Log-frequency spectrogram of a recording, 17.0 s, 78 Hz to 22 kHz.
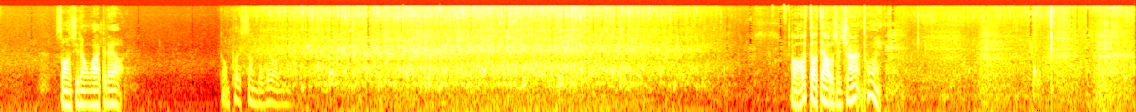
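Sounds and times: creek water running over rocks: 3.4s - 11.2s, 11.8s - 17.0s.

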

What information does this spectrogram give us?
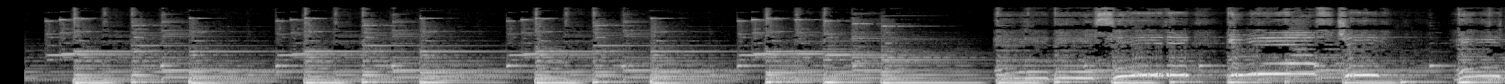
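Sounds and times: bright chiming notes: 0.3s - 10.3s.

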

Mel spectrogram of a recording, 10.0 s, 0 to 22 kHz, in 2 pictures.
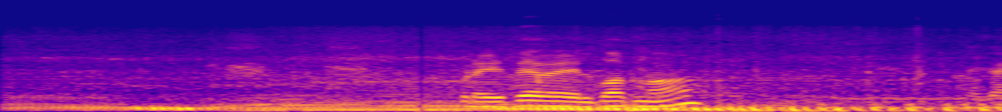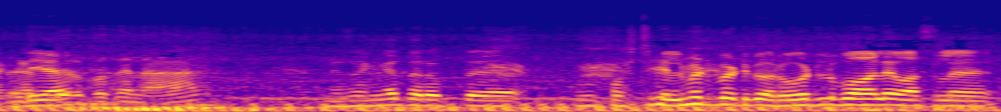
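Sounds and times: motor scooter engine running: 0.0s - 10.0s.

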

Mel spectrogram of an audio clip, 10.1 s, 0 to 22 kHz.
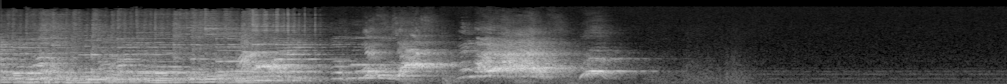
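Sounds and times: faint room hum: 0.0s - 10.0s
person crying out: 2.2s - 6.6s.

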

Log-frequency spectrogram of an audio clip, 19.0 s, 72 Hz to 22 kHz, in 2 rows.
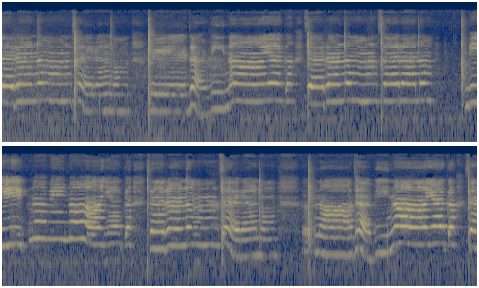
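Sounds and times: boy singing unaccompanied: 0.0s - 19.0s.

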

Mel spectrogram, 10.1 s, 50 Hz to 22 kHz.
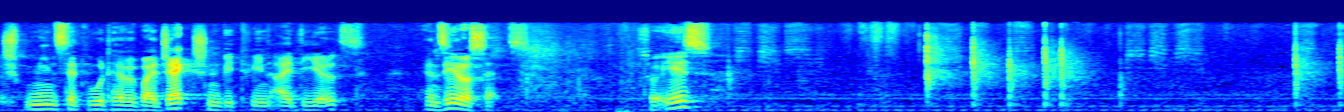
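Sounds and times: writing taps and strokes on board: 6.9s - 9.1s, 9.7s - 10.0s.

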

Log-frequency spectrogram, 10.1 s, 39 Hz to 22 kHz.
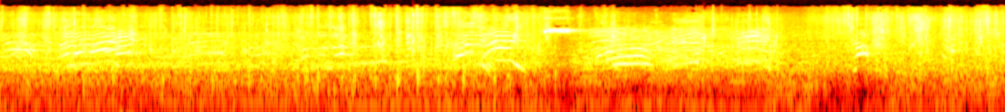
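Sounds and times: players shouting: 0.0s - 8.8s.

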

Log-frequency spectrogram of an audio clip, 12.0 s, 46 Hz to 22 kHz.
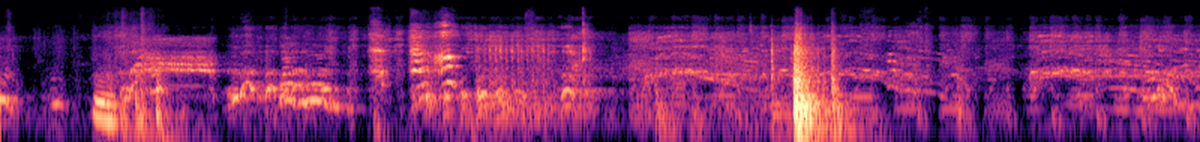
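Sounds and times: background music: 2.2s - 12.0s
loud thump: 7.8s - 8.6s.

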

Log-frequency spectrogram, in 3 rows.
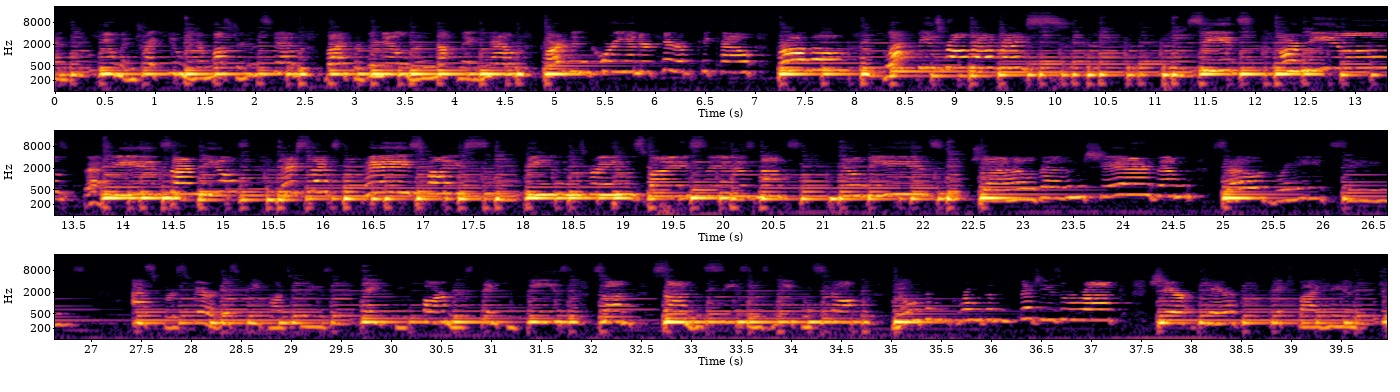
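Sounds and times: ukulele strumming: 0.0s - 39.9s
woman singing: 0.0s - 39.9s.

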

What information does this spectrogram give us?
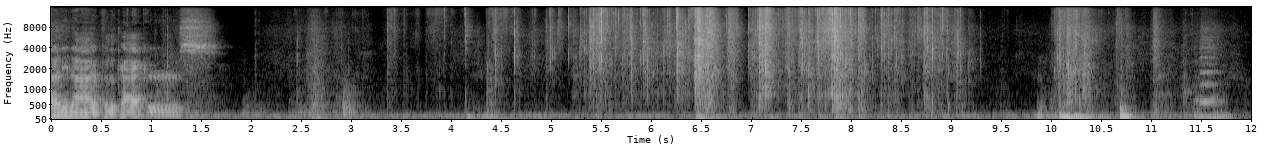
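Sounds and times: plastic wrapper crinkling and tearing: 3.4s - 9.3s.

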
